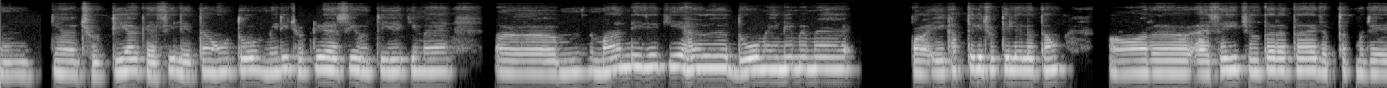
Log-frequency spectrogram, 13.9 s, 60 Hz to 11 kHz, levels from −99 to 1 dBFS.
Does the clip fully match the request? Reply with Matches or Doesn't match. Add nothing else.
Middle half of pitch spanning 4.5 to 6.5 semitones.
Doesn't match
